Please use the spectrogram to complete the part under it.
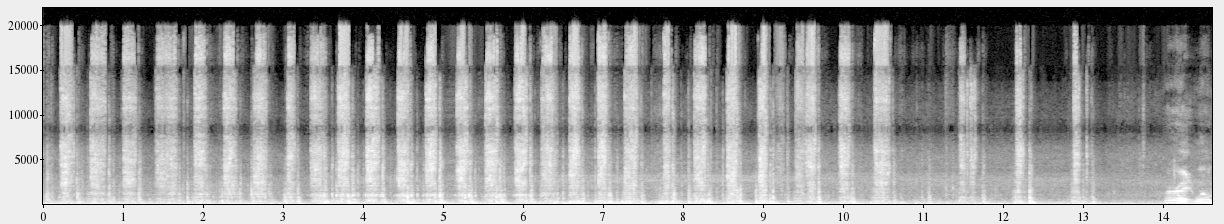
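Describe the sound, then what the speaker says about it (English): Screws are threaded into an OEM roof rack rail on a 3rd-gen Toyota 4Runner, giving a steady run of close, rapid ratcheting clicks that continues for most of the stretch before easing near the end. "we're going to set our rail in place and start threading in our screws"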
